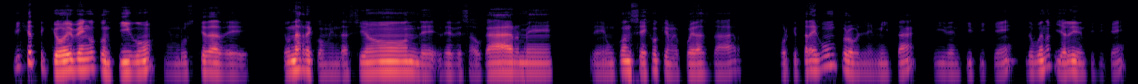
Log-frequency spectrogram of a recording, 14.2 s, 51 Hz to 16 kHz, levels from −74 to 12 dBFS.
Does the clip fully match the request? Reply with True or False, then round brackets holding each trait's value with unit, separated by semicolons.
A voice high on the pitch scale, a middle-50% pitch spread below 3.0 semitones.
False (110 Hz; 2.6 semitones)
